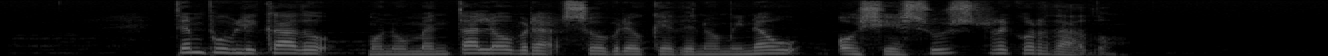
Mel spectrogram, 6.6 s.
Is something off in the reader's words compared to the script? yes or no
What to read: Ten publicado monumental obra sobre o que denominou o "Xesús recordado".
no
